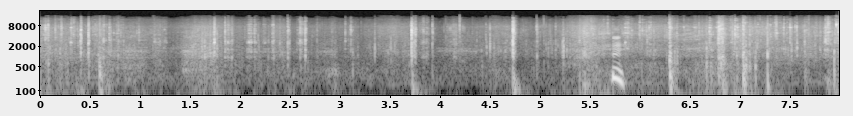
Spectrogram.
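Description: An ice axe strikes hard ice with sharp, chipping thuds.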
